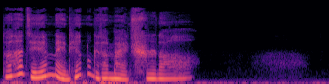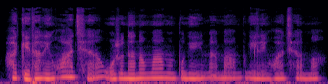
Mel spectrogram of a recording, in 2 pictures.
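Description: A woman's voice: mid-range voice, moderate pace, creaky, dry recording. A young woman acting as a wife and mother in a whispered role-play, talking intimately and teasingly to her husband. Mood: storytelling. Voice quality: soft whispery delivery. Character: young wife, playful, easily flustered.

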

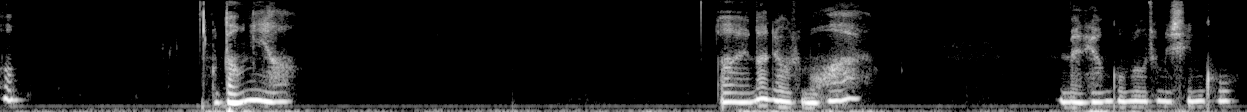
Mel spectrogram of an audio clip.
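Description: A young wife murmurs and chatters to her husband in a whispered role-play, as a woman acts her out. Her voice sits a little high and carries a gravelly creak, with moments of flustered teasing. The sound is close and dry. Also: fairly even intonation, slow, long pauses, no echo, heavily acted. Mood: gentle. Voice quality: soft whispery delivery.

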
